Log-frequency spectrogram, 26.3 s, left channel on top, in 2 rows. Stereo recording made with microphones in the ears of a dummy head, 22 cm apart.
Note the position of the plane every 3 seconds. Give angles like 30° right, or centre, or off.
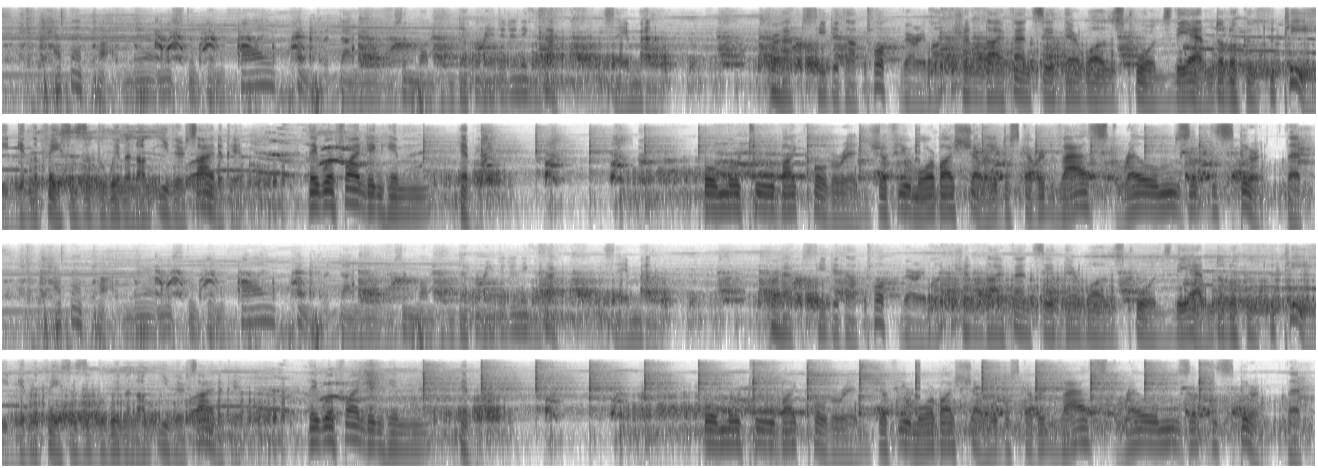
60° left, 50° left, 30° left, 10° left, 20° right, 40° right, 60° right, 70° right, 70° right.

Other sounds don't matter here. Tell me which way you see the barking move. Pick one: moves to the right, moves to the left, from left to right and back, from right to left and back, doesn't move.
doesn't move.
